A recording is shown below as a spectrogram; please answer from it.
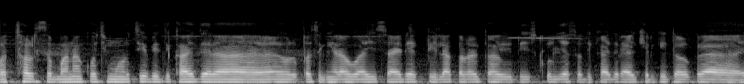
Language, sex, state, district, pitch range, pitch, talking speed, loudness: Hindi, male, Haryana, Rohtak, 115-120 Hz, 120 Hz, 250 wpm, -19 LUFS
